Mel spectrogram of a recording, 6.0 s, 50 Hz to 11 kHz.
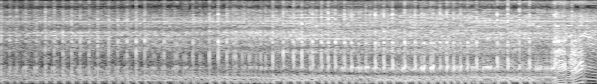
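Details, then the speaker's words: Husqvarna 572 XP chainsaw (complaint: wouldn't rev out hot, only popped) after replacing the ignition coil: fires right up, crisp even two-stroke running at steady high revs, no popping or missing; runs cleanly, fixed. "well coils installed fired right up like a jam"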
